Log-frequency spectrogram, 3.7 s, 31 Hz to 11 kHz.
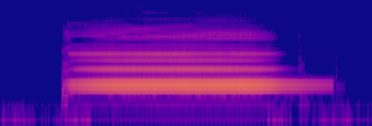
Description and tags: Part of the Good-sounds dataset of monophonic instrumental sounds.
instrument::cello
note::A
octave::3
midi note::45
good-sounds-id::4286
single-note, cello, good-sounds, multisample, A3, neumann-U87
